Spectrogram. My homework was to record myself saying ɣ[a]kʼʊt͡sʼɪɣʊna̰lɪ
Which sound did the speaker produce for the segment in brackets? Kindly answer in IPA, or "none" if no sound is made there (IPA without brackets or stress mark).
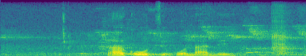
a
